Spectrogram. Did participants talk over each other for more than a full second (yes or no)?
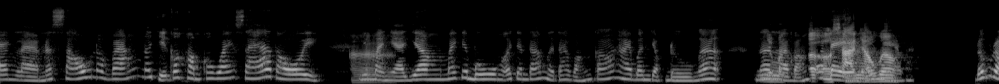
yes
